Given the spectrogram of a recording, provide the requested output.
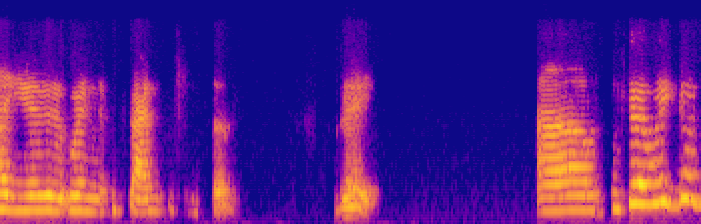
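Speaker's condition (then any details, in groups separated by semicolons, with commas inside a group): Cerebral palsy; affects speech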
